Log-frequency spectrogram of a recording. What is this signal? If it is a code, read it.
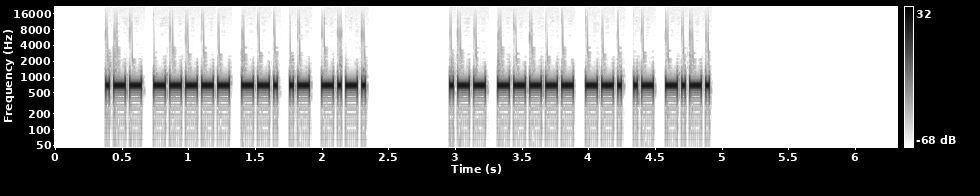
Morse code, heard as a keyed tone, about 40 wpm, 700 Hz. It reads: W0GAC W0GAC
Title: USA Call Signs - 5 Characters - Repeated 2x - 40wpm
